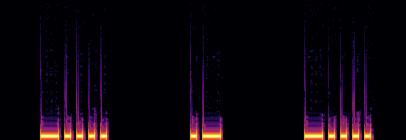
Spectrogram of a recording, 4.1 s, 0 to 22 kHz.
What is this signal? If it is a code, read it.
Morse code, heard as a keyed tone, about 20 wpm, spaced as for 8 wpm, 700 Hz. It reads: 6A6
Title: 152 Lesson 25e - Letter p - Three Characters 20wpm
